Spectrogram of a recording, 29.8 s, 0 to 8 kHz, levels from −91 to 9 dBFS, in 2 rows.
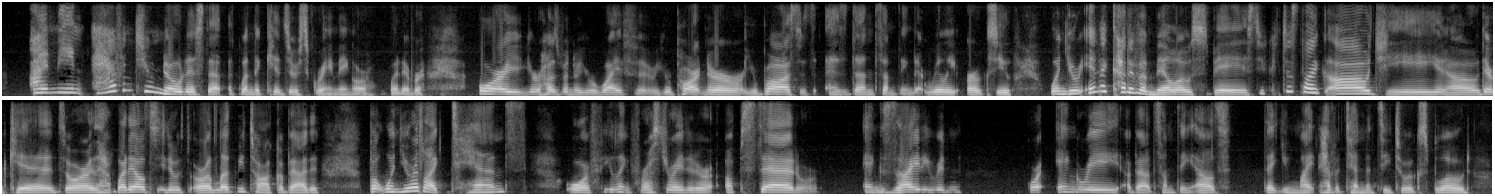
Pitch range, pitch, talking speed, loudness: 175-215 Hz, 190 Hz, 185 wpm, -18 LUFS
